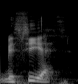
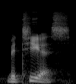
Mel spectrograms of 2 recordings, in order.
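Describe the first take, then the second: First: The name is said with a lisp. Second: The name is said plainly, without a lisp. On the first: "with a lisp it would be Messias" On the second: "in Danish it was like be Matthias"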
